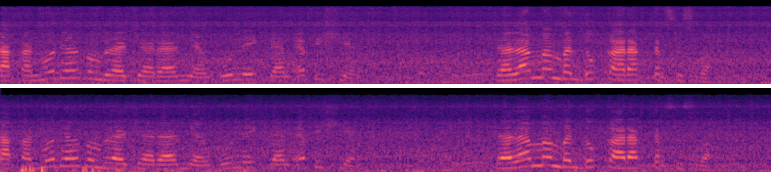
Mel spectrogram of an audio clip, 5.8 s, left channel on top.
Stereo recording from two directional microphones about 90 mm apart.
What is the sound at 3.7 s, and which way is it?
Speech, 20° left (ahead or behind).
